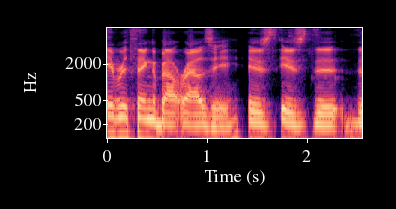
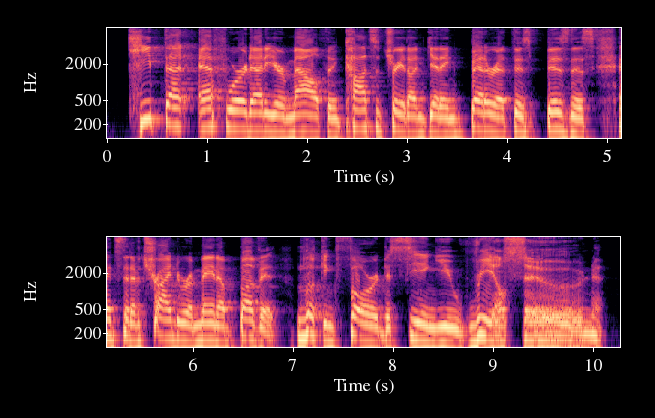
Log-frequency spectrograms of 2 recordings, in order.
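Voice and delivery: higher, dramatic wrestler trash-talk voice. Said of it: "join me in an interpretive reading".

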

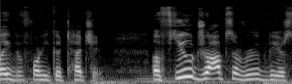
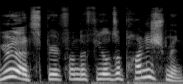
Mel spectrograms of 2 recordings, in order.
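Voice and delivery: ordinary delivery

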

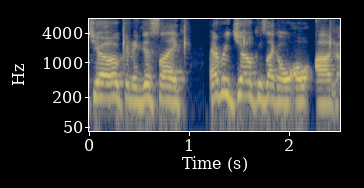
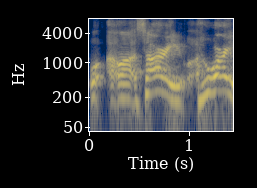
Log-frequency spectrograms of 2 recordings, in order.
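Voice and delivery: frightened, scared-sounding delivery. Retelling a reply to a tall man in a hallway: imitating a scared reply. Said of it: "scared, and he goes".

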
